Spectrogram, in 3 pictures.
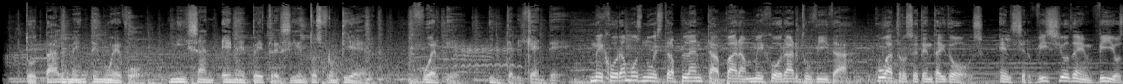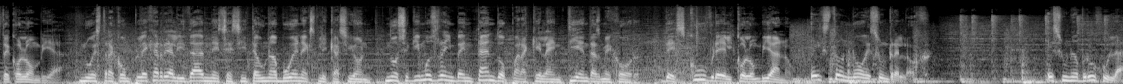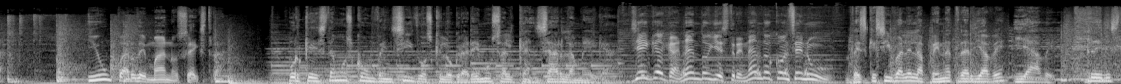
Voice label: Spanish Neutral Latinamerican Voiceover

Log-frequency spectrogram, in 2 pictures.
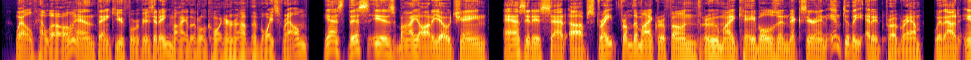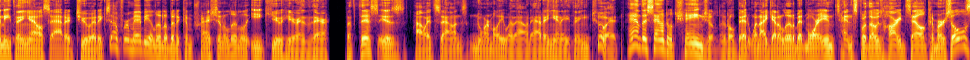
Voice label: studio sample

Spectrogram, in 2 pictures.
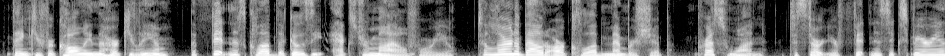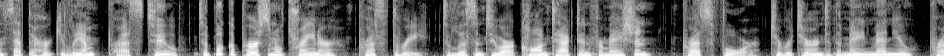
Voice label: telephone dry

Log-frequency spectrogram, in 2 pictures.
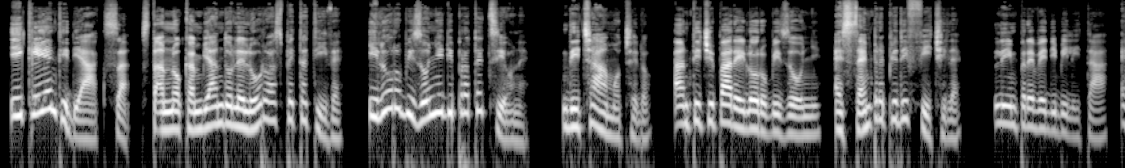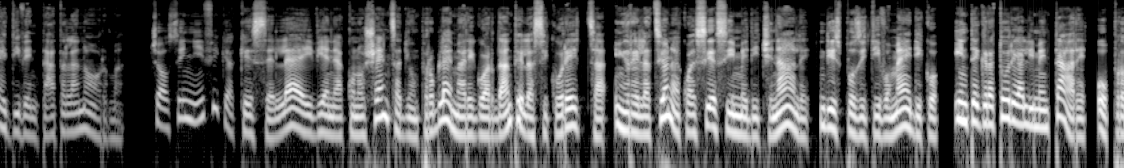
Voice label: e-learning

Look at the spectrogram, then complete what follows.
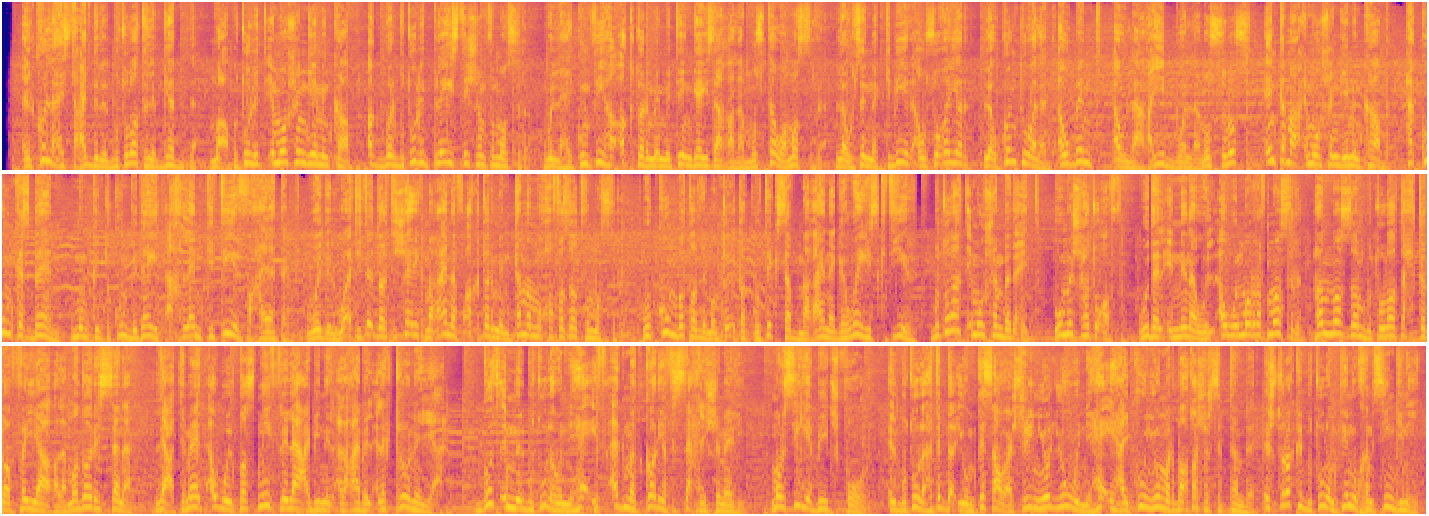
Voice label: Emotion gaming

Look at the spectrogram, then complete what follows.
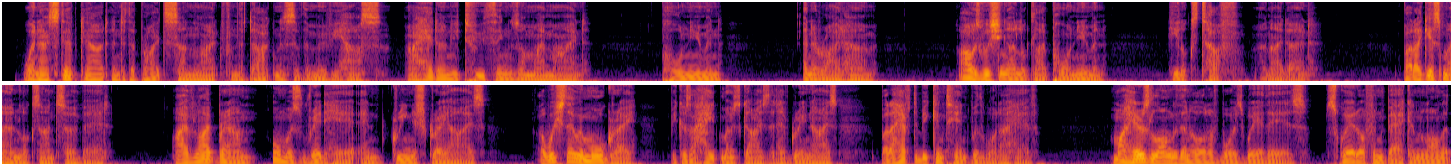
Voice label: audiobook young adults

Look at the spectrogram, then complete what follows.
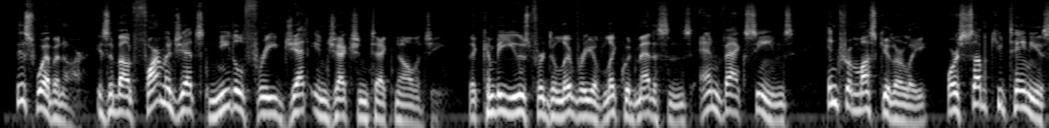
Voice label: instructional

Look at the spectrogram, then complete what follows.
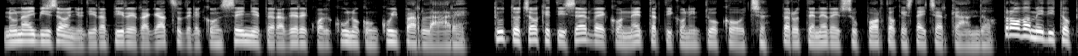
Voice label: ITA Commercial; Meditopia

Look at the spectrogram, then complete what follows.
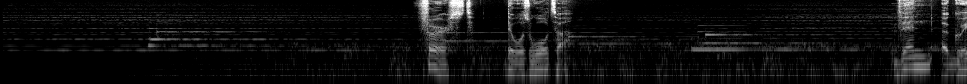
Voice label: Dramatic narration

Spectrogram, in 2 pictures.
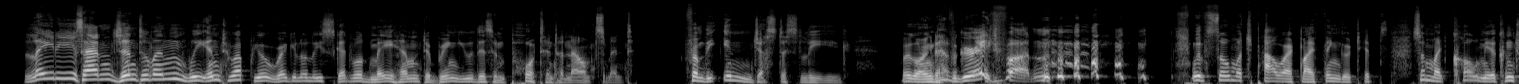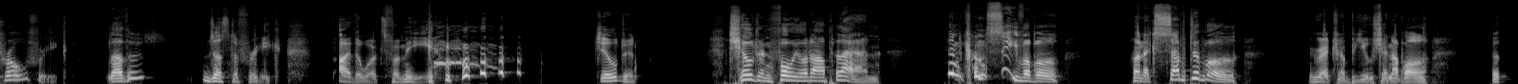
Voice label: Character Voice; Joker

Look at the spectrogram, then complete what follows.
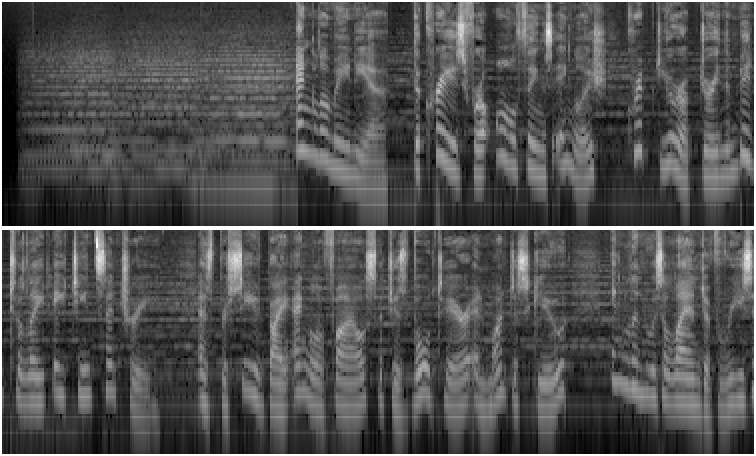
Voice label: NARRATIONS

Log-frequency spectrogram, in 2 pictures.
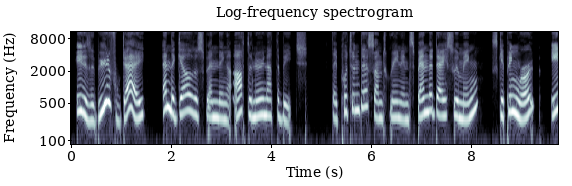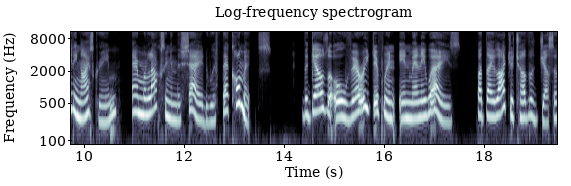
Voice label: Narrator Test Read; Wonderlicious Girls

